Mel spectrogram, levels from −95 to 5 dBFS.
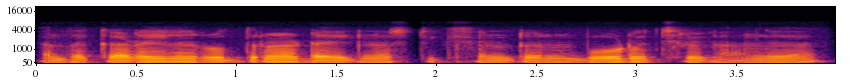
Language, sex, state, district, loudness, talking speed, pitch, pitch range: Tamil, male, Tamil Nadu, Kanyakumari, -17 LUFS, 105 wpm, 115 Hz, 110-125 Hz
